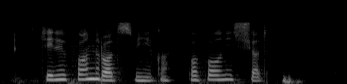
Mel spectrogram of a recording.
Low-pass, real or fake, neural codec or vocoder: 7.2 kHz; fake; codec, 16 kHz, 0.7 kbps, FocalCodec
